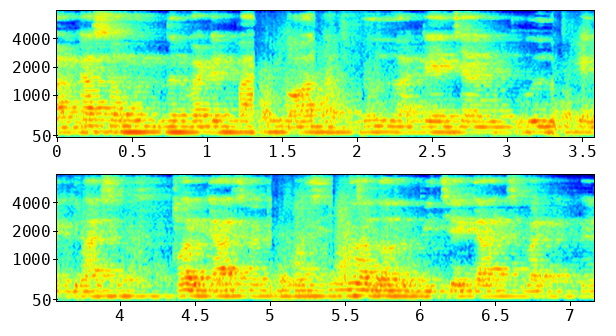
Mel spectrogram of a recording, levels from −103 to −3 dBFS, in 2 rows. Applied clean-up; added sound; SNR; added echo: neural separator model SepFormer DNS4.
